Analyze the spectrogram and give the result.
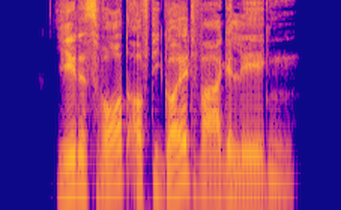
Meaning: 1. to think carefully about one's wording 2. to take words too literally
- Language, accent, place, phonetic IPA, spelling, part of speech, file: German, Germany, Berlin, [ˈjeːdəs ˈvɔʁt aʊ̯f diː ˈɡɔltˌvaːɡə ˈleːɡn̩], jedes Wort auf die Goldwaage legen, verb, De-jedes Wort auf die Goldwaage legen.ogg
